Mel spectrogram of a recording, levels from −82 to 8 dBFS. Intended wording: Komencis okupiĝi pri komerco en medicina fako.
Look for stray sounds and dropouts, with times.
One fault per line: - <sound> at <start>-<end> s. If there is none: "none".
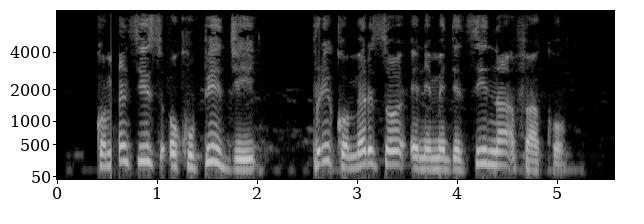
- dropout at 0.5-0.6 s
